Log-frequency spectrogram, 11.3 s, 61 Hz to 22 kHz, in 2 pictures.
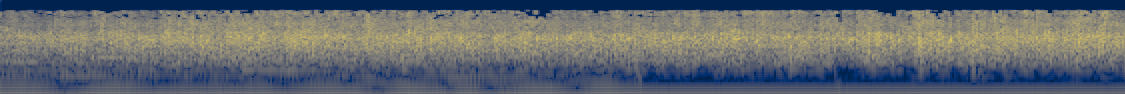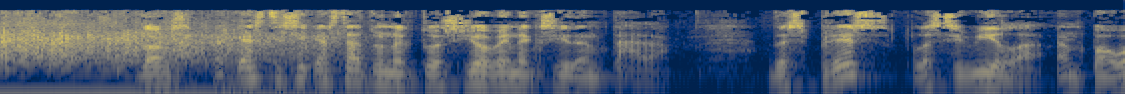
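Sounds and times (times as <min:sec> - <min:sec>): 
loud sustained audience applause: 0:00.0 - 0:07.6
speech: 0:06.4 - 0:11.2.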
